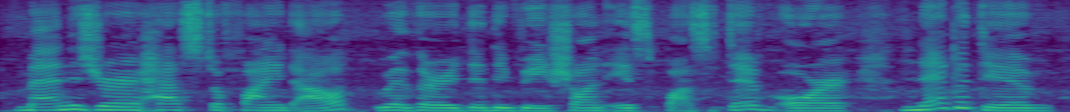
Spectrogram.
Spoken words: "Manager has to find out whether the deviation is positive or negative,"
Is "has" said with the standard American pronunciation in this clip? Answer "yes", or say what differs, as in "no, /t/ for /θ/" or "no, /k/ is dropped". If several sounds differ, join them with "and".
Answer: no, /s/ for /z/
